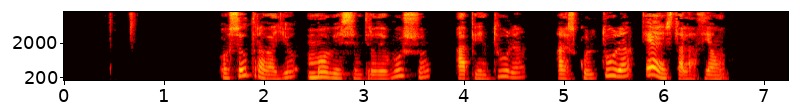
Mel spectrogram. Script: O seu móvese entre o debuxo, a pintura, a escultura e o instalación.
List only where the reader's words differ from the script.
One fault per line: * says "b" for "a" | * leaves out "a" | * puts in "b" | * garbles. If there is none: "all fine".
* puts in "traballo"
* says "a" for "o"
